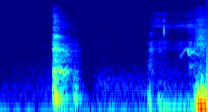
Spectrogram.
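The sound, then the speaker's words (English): A single sharp cough bursts out while someone tests a touchscreen cough button, followed by a pause and then a rougher, throaty second cough or throat-clearing sound near the end. “So if you push this button and you cough, Just cough and push it, or push it and cough.”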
